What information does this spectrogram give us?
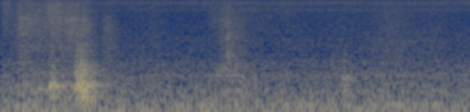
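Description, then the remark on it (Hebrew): A door opens or shuts with a short, muffled knock and creak early on, followed by faint room noise and a soft thud later, over a low background hum. “טוב, דלת.”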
